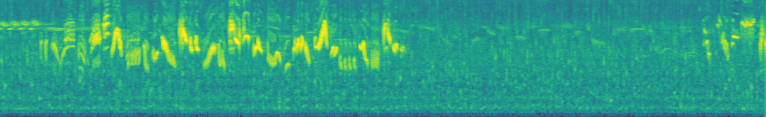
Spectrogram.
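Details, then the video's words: Garden warbler delivering a vigorous four-second warble of rapid slurred notes, preceded by a thin high tone, then silence before the song resumes at the very end. "Warbler garden, birdsong"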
